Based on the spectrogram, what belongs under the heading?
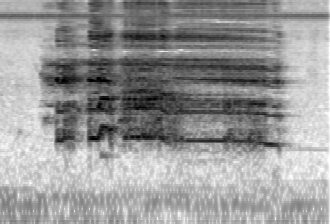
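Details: Six-month-old Pelung rooster, a young bird that began crowing only a few days earlier, heard in the morning: one drawn-out harmonic crow of about two seconds, a broken, rough start settling into a long steady note, over faint background hum.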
